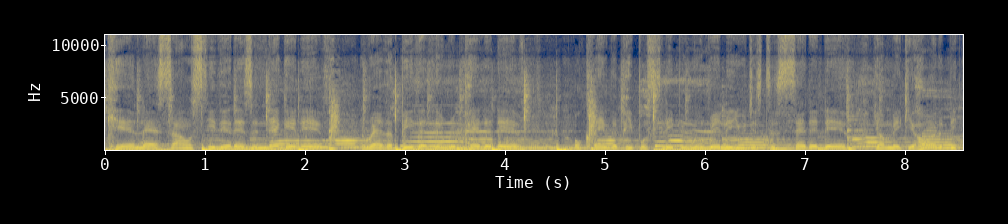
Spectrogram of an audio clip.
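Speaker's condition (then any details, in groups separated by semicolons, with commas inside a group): No condition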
